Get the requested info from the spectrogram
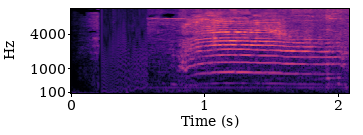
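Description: An animal's long call, starting about a second in and held steady for about a second.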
